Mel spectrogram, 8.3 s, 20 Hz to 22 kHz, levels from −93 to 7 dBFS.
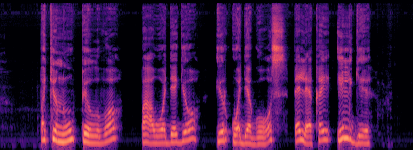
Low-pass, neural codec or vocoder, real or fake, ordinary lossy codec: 19.8 kHz; none; real; Opus, 64 kbps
